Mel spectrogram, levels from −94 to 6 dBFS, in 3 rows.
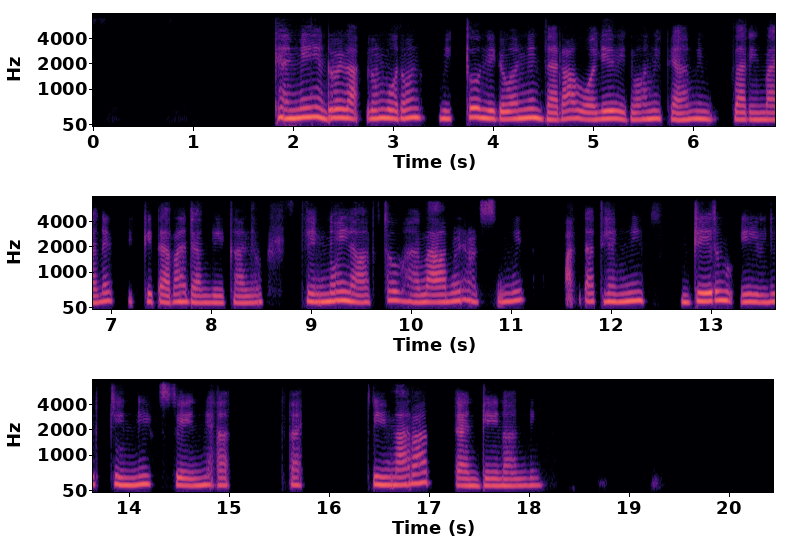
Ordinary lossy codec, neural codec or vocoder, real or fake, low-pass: Opus, 32 kbps; codec, 16 kHz, 0.5 kbps, FreqCodec, larger model; fake; 7.2 kHz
